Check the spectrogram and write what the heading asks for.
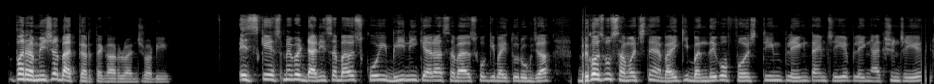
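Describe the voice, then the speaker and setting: A man giving casual football commentary, chatty and talking straight to his viewers. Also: high voice. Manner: chatty, mixes Hindi and English mid-sentence; addresses viewers directly, conversational asides. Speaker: football pundit.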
